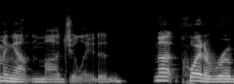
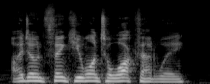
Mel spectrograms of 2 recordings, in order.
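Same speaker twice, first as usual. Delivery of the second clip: authoritative, commanding, shouted, called-out voice; 3 semitones higher, 4 dB louder than usual. Narrator voices someone behind the listener as they walk away, commanding tone. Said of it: "in a commanding tone say".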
